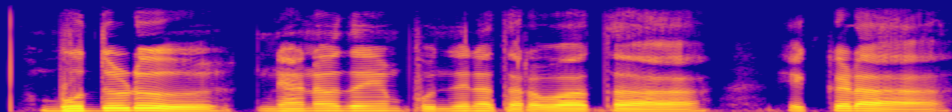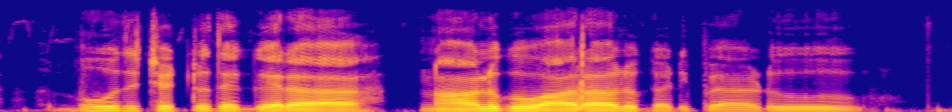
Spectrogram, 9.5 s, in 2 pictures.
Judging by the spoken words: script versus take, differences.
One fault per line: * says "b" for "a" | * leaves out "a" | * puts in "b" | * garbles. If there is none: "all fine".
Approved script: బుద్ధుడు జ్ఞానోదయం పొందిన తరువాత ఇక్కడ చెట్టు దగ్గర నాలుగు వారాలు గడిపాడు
* puts in "బోధి"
